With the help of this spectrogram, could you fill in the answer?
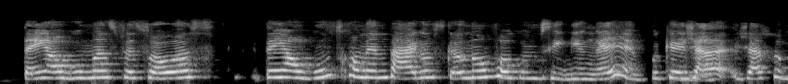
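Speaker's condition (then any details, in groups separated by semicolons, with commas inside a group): Cerebral palsy; from birth, premature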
